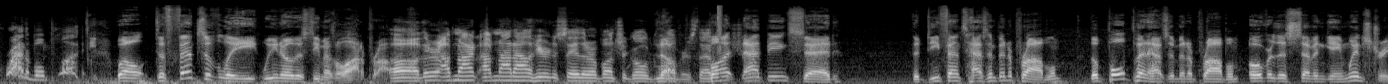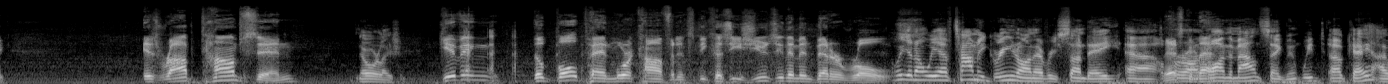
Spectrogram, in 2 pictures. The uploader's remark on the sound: the full show live at the Shoprite LPGA Classic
